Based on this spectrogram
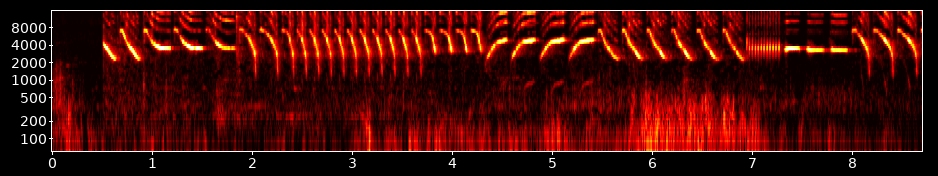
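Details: Loper-style canary singing agitatedly to challenge a rival into song: fast tours of high, steeply sweeping whistled notes repeated about four per second, switching to buzzy rattles and a brief harsh burst near the end.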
